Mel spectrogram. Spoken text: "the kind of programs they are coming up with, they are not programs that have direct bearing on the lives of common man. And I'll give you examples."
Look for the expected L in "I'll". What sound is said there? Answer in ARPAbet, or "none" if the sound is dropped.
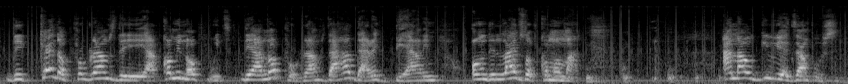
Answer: W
